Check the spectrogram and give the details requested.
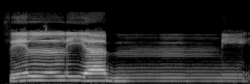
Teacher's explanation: rasakan suaranya itu keluar lewat rongga hidung. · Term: gunnah musyaddadah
